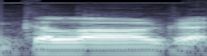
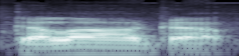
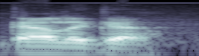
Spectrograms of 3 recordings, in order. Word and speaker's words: Galaga: pac-man bosconian and galaga it's galaga it is actually galaga it is pronounced galaga not gallagher i hate to admit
